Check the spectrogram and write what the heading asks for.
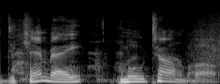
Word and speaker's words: Dikembe Mutombo: And not to get off the subject, but let's get a prayer out for McKimbe Natumbo. – Yeah. First of all, say his name right. His name is Dikembe Mutombo.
